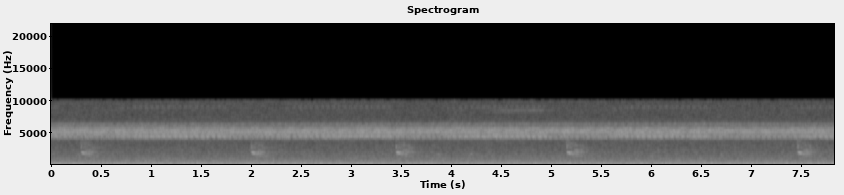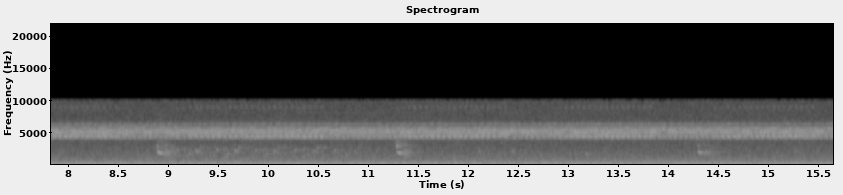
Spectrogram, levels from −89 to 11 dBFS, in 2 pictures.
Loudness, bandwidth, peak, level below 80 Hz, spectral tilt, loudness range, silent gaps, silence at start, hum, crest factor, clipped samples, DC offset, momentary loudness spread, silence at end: -25 LUFS; 10.5 kHz; -12 dBFS; -38 dBFS; -2.5 dB/octave; 0 LU; none; 0 s; none; 16 dB; under 0.1%; under 0.1%; 1 LU; 0 s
